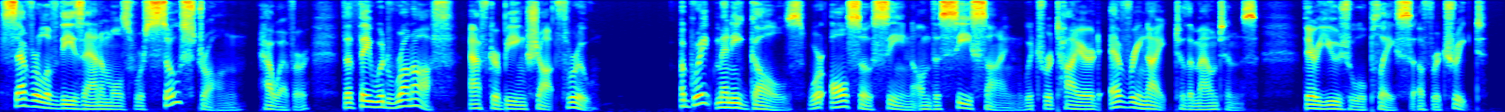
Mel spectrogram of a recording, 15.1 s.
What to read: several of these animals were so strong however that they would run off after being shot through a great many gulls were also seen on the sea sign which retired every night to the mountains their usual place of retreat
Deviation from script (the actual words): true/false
false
